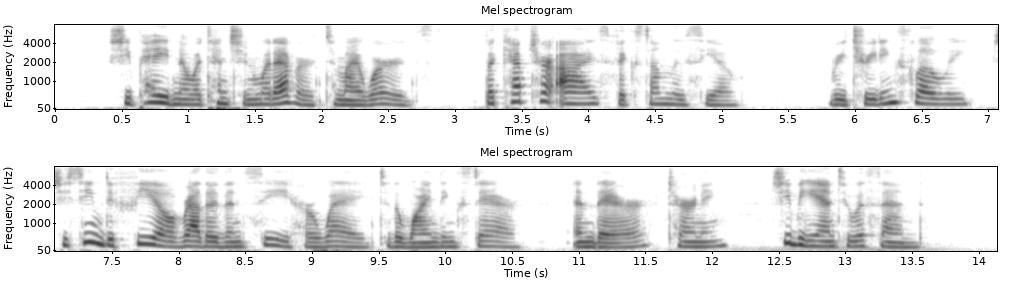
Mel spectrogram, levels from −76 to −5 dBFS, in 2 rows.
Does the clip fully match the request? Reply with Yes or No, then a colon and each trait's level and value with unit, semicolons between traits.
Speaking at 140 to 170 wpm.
Yes: average, 155 wpm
